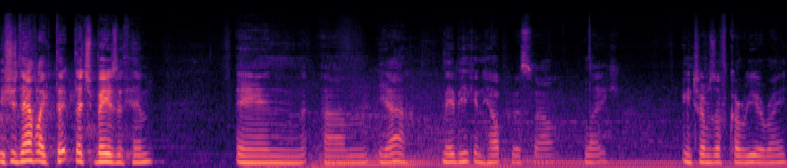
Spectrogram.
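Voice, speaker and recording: A man's fairly high-pitched, monotone, flat delivery at a moderate pace, with a Portuguese accent. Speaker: sim racing streamer. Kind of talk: casual live-stream chat. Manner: filler-heavy, casual.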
